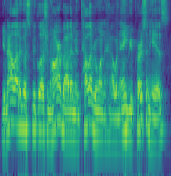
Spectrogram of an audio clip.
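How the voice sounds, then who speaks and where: Rapid-fire and expressive, a medium-pitched male voice moves between Hebrew quotations read from a text and plain explanations of them. It's a casual lesson in religious law, punctuated by rhetorical questions.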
